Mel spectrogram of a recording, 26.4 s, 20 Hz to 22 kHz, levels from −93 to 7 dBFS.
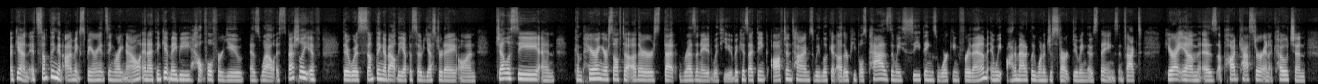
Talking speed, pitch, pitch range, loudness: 175 wpm, 170 Hz, 160-185 Hz, -21 LUFS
